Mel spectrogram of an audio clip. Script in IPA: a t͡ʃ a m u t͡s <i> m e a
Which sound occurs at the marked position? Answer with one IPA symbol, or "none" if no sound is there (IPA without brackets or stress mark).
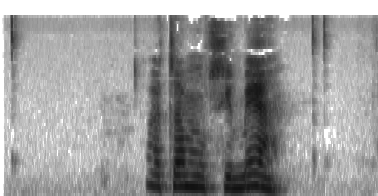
i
